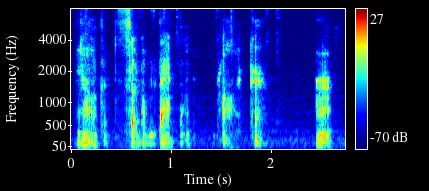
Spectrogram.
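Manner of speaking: fast unvoiced whisper under his breath. Real, not acted. Streamer whispering to himself while tired, hushed. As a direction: mutter it away to yourself, barely audible.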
